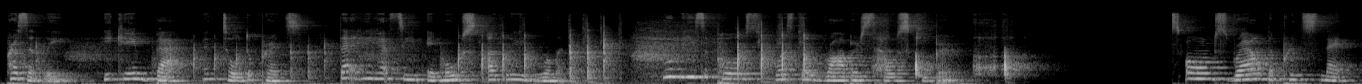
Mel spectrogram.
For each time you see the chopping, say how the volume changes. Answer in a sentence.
You can hear the chopping from 0.2 to 10.2 s, getting louder.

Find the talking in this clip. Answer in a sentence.
The talking can be heard from 0.0 to 9.7 s and from 11.7 to 13.5 s.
